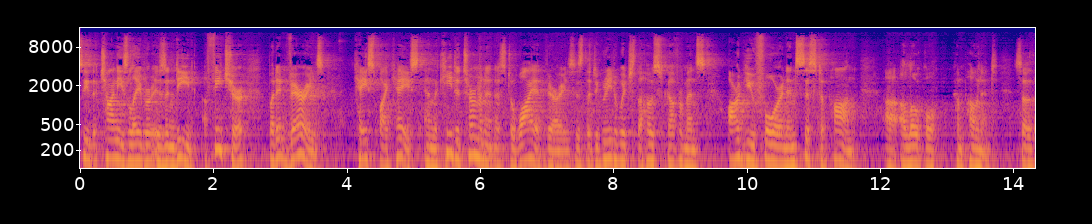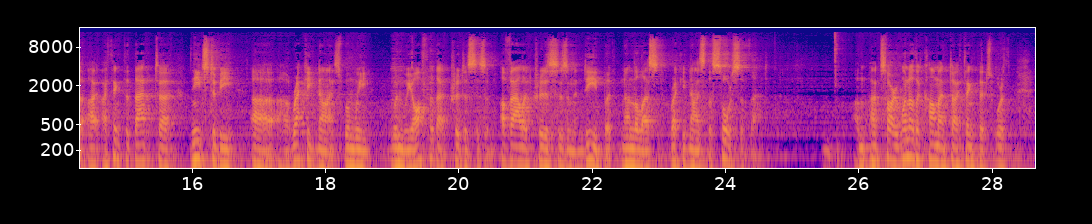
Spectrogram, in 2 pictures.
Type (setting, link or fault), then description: setting, live audience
